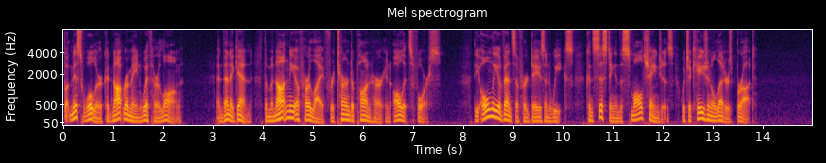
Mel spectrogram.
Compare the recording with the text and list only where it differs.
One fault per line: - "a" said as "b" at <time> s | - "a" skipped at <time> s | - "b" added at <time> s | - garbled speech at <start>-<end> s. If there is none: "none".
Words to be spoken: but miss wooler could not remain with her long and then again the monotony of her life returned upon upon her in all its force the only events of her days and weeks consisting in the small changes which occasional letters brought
- "upon" skipped at 6.2 s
